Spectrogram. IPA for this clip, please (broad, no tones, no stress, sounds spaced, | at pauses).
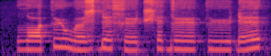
ðˤ ø k ʉ w ɵ z ɠ ɘ x ø t͡ʃʰ ɘ ɡ øː k ʉː ɗ ɘ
